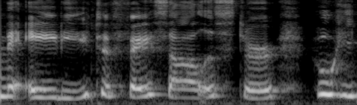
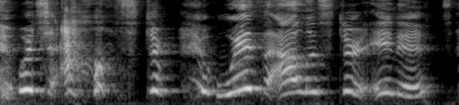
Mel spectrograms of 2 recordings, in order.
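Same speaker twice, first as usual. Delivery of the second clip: higher, struggling through laughter; laughing while reading; 6 semitones higher than usual. Real, not acted. Reader fumbling the missile line, laughing. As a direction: try to read on while cracking up.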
